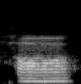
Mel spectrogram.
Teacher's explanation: We will pronounce it Ha because there is Alif added to it, so Ha sound will be stretched.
